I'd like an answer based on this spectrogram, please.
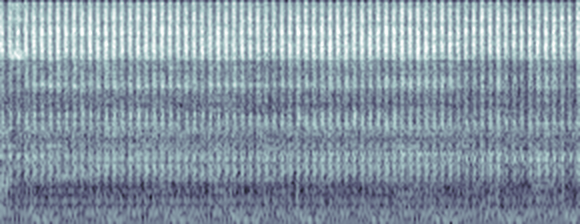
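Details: De'Longhi PrimaDonna Elite Exclusive espresso machine bought used from a customer: harsh, strained pump buzz pulsing about three times a second with no change in tone; the pump is labouring against a scale-blocked heater circuit.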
